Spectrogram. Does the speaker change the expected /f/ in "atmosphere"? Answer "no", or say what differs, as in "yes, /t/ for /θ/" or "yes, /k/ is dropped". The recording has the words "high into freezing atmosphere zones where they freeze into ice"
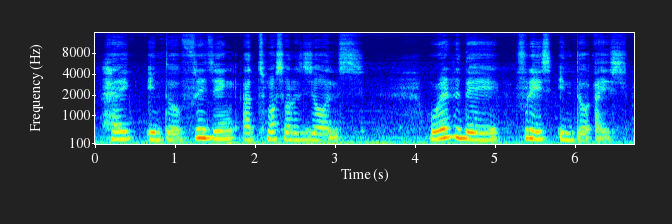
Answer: yes, /f/ is dropped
